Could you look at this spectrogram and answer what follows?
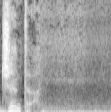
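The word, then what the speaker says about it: Giunta: but i talked to ben genta i believe that's how he pronounces his name it's spelt g-i-u-n-t-a and he has been a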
